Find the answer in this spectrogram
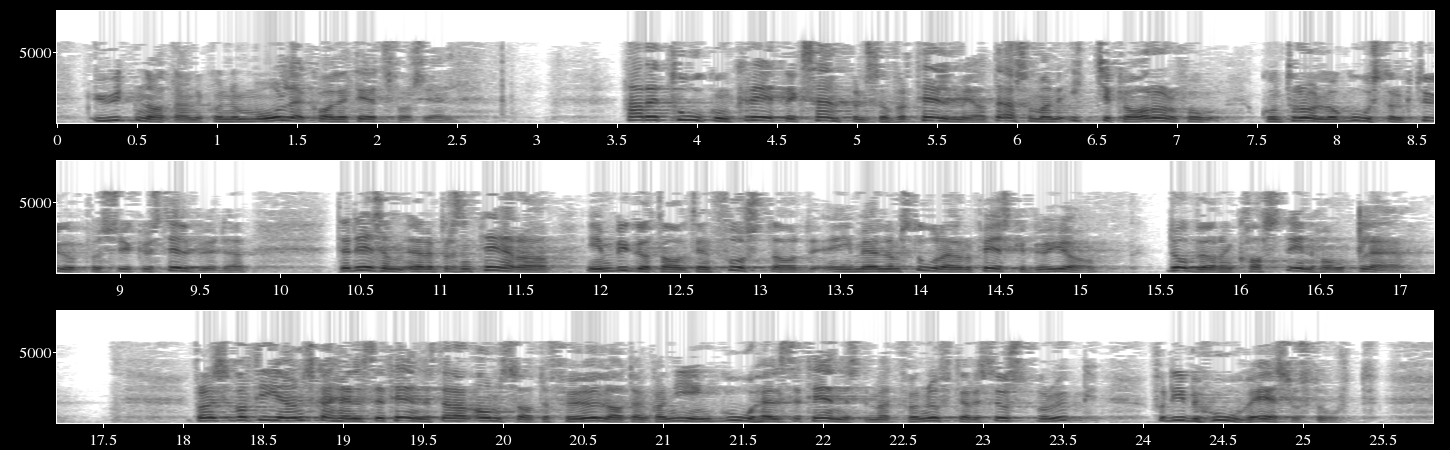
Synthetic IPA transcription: ʉːt̪n̩ɑt̪ɛnkʰʉnːəmoːləkʰʋɑlɪt̪ʰeːt̪sfɔʂjɛl | hæːɾɛt̪ʰuːkʰʊŋkʰɾeːt̪əɛksɛmpəlsɔmfɔɾt̪ʰɛlːmæɪɑt̪̚d̪æsɔmhɑnɪçːəkʰlɑːɾəɾɔfoːkʊnt̪ʰɾɔlːɔɡuːst̪ɾʉkt̪ʰʉːɾpʰɔsyːkʉst̪ʰɪlbʉːd̪ə | t̪ʰɪld̪ɛsɔmɾɛpɾɛsənt̪ʰeːɾəɾɪnbʏɡəɾt̪ʰɑːlt̪ʰɪɛnfɔʂt̪ɑːd̪ɪmɛlːɔmst̪uːɾəɑʉɾʊpʰeːɪskəbʏləɾ | d̪ɑːbøɾhɛnkʰɑst̪əɪnhɑŋklæə̰ | fɾɑŋsəpɑɾt̪iːəœnskəɦɛllsət̪ʰeːnəst̪əd̪æɾʔɑnsɑt̪ːɔføːləɑt̪̚d̪ɛnkʰɑnjiːæɪnɡuːɦɛlsət̪ʰeːnəst̪əmɛæt̪fɔɾnʉft̪ɪɾɛsʉɾʂbɾʉːkfɔɾɖiːbəhuːʋəɛʂɔst̪uːɾt̪

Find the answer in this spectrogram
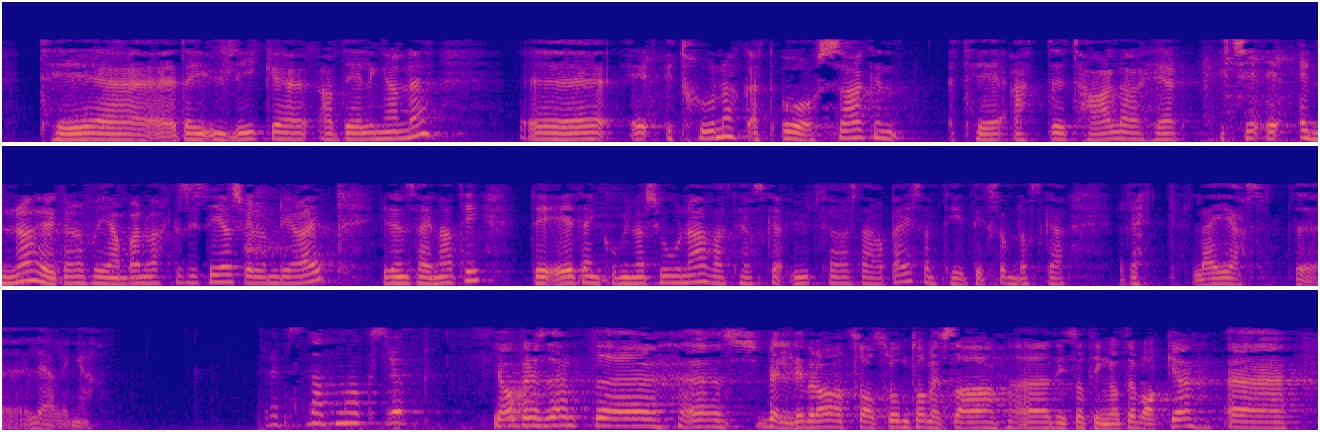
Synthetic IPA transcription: t̪ʰɪl | d̪æɪʔʉːliːkəɑʋd̪eːlɪŋɑnə | ɛɡ̚t̪ʰɾuːʁnɔkːɑ̰t̪oːʁsɑːkən | t̪ʰɪlʔɑt̪t̪ʰɑːlɔɦeːɾɪçːəʔɛɛnːʊhøːɡəʁəfɔjæmbɑːnʋæʁkəsɪsiːɑʃøːlɔmd̪ɪæɾæɪt̪ɪd̪ɛnsæɪnɑʁət̪ʰiːd̪̥ɛʔɛd̪ɛnkʰʊmbɪnɑsɪuːnɑʋɑt̪hæːʁskɑ̰ʔʉːt̪føːʁɑst̪ɑʁbæɪd̪sɑmt̪ʰiːd̪ɪɡsɔmd̪ɛskɑʁɛt̪læɪɑst̪lḛːlɪ̰ŋə̰ʁ | ɾɛpɾsn̩t̪ʰɑnt̪nɔksɾʉp | jɑːpʰɾɛsɪd̪ɛnt̪ | ʋɛld̪ɪbɾɑːɑt̪st̪ɑːt̪sɾoːd̪n̩t̪ʰɑːɾmɛsæd̪ɪsət̪ʰɪŋːt̪ɪlbɑːkə

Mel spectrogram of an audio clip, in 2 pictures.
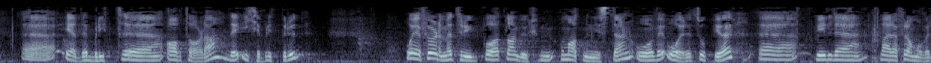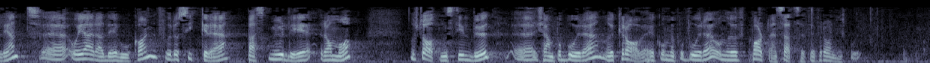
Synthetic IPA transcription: ɛɖ̪ɛblɪt̪ː | ɑːʋt̪ʰɑ̰ːlɑd̪ɛʔɪçːəblɪt̪̚ːbɾʉd̪ː | ɔɛɡføːləmæɪt̪ʰɾʏɡːpʰɔɑt̪lɑnbɾʉːkɔmɑːt̪mɪnɪst̪əɳɔʋɛʔoːɾət̪sʊpʰːjøːɾ | ʋɪlʋæːɾəfɾɑmːɔʋəɭeːnt̪ɔjæːɾəd̪ɛhʊkʰɑnfɔɾɔsɪkɾə | b̥ɛst̪mʉːlɪɾɑmːɑ | nɔʂt̪ɑːt̪n̩st̪ʰɪlbʉːd̪çæmpʰɔbuːɾənɔɾkʰɾɑ̰ːʋəkʰɔmːəpʰɔbuːɾəɔnɔɾpʰɑʈə̰nsɛt̪ːsɛɪt̪ʰɪlfɔɾhɑnd̪ɪŋsbṵːɾə

